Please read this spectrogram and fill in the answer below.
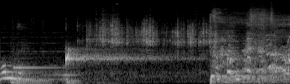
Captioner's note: ice clinking sound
